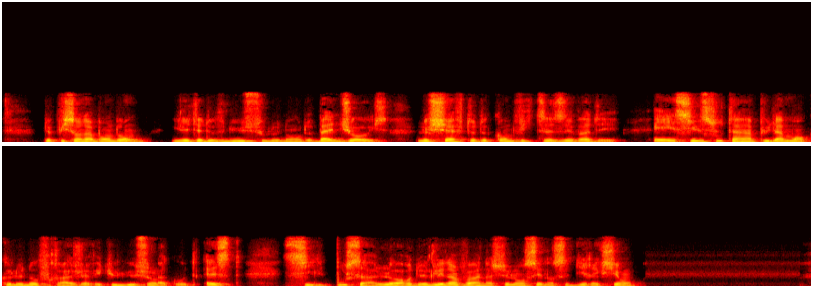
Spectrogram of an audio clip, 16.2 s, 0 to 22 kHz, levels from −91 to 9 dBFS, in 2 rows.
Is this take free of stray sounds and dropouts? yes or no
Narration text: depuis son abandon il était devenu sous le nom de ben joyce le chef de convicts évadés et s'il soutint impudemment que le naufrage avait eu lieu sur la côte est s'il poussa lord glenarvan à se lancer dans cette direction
yes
